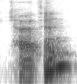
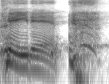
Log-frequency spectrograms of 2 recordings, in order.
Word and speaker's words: Catan: Something we would not know from looking at her is that she's a savage in Catan, C-A-T-A-N.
